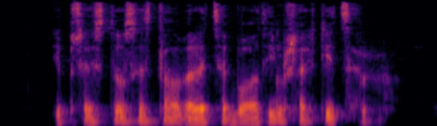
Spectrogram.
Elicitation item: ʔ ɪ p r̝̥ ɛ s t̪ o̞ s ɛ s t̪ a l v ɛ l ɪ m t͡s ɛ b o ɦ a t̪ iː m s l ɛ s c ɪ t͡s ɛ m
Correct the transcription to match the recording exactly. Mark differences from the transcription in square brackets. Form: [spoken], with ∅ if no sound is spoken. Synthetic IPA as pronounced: ʔ ɪ p r̝̥ ɛ s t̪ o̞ s ɛ s t̪ a l v ɛ l ɪ [∅] t͡s ɛ b o ɦ a t̪ iː m [ʃ] l ɛ [x] c ɪ t͡s ɛ m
